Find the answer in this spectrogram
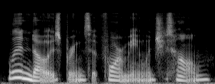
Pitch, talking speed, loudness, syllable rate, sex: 220 Hz, 250 wpm, -17 LUFS, 5.6 syllables/s, female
